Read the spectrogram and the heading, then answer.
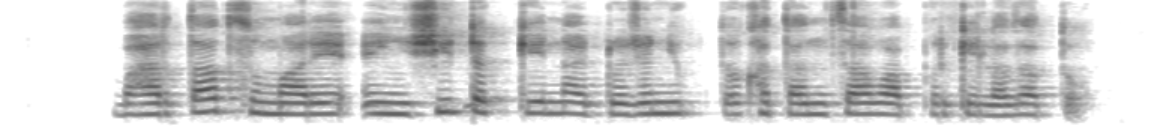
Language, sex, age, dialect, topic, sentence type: Marathi, female, 18-24, Standard Marathi, agriculture, statement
